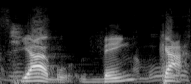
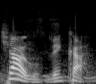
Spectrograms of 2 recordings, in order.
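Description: First: It is said slowly with deliberate pauses. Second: It is said smoothly, without marked pauses.

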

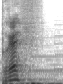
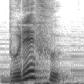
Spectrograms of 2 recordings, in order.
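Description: First: It is said short, in one breath. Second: It is said longer, not in one breath. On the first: The speaker calls it right. "発音も短く一息で" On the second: The speaker calls it wrong. "ならないように気をつけましょう"

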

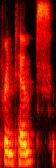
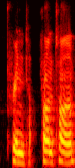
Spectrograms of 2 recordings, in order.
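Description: First: It is pronounced with English sounds. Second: It is pronounced with French sounds.

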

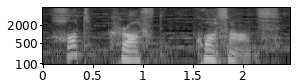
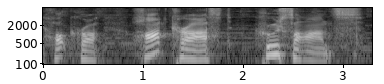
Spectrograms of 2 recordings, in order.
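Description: First: It is said with a British pronunciation. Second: It is said with an American pronunciation. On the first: "it's difficult to say" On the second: "it'd be easier to say it the American way"

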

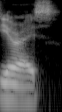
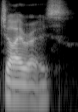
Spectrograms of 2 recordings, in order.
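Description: First: The word begins with a Y sound. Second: The word begins with a J sound. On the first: "It's euros" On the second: "I'm going to pronounce this as gyros"

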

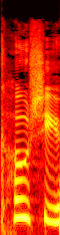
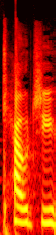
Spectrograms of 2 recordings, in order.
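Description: First: The first syllable does not sound like 'couch'. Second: The first syllable sounds like 'couch'. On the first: The speaker calls it right. "It's the Cauchy horizon" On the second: The speaker calls it wrong. "this is not the Cauchy horizon"

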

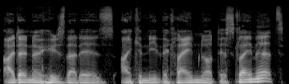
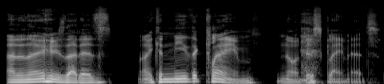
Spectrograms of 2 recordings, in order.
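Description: First: It is read flatly, with no hint. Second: It is read slyly, hinting guilt.

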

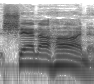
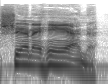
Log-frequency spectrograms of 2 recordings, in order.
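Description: First: The contrasting vowel is pronounced like 'o'. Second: The contrasting vowel is pronounced like 'a'. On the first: The speaker calls it right. "That's an O" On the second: The speaker calls it wrong. "It's not an A"

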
